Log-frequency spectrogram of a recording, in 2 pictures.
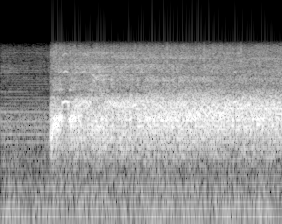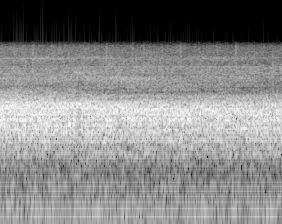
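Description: A CFL lamp runs on a pulse generator circuit and switches on abruptly with a loud, steady static-like buzzing hum that holds unbroken for several seconds, with no talking.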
